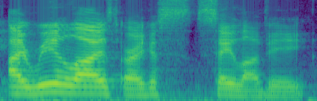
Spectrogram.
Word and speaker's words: c'est la vie: Eventually, I realized, or I guess c'est la vie, I should actually use my French pronunciation because I did have to learn that in high school. Sorry, c'est la vie.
